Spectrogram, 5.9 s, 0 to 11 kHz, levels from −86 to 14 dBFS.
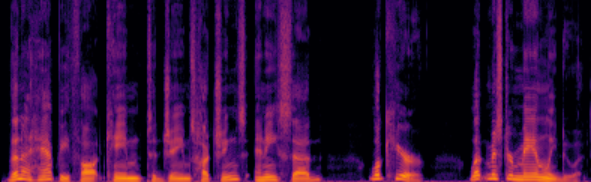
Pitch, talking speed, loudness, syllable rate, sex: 155 Hz, 185 wpm, -19 LUFS, 4.9 syllables/s, male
